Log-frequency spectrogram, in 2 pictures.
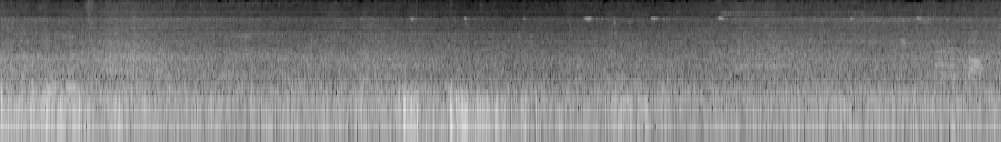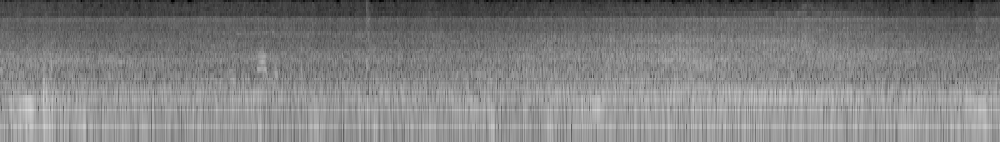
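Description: Road traffic ambience: cars running and passing close by, with indistinct voices of people nearby. A couple of short knocks come about four seconds in.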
